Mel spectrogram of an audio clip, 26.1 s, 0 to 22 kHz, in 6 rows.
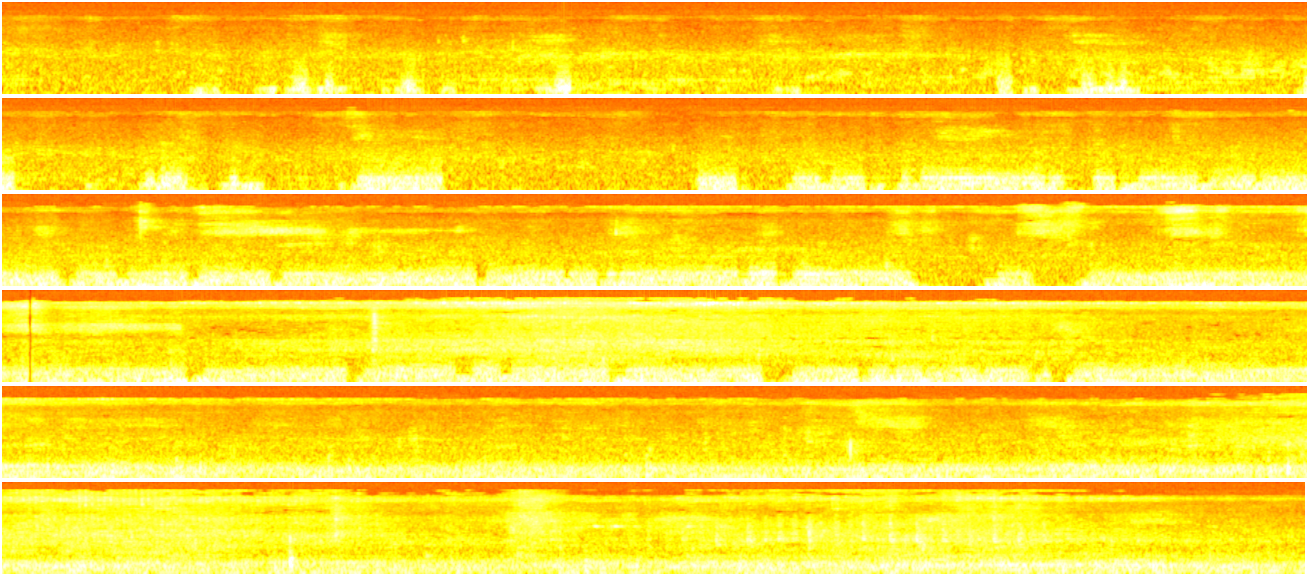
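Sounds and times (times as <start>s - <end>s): steady low hum: 0.5s - 26.0s.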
